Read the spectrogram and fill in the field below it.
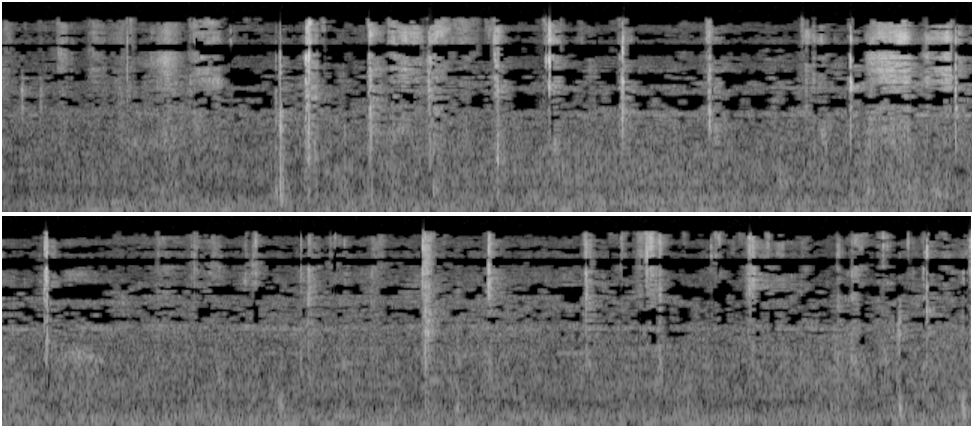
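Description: A young woman chews crunchy food with loud, wet mouth sounds close to the microphone.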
